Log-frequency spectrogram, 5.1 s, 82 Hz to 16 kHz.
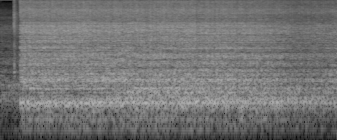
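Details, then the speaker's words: Sony EVS-7000 Hi8 VCR after take-up hub repair and alignment that restored PCM sound. AFM hi-fi track plays with loud, steady hiss burying the audio; the AFM sound fault is still unrepaired and its cause unknown. "let's go to the afm well the afm track still has a problem so the alignment was causing the pcm soundtrack to cut out and switch over to afm but as you can hear"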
